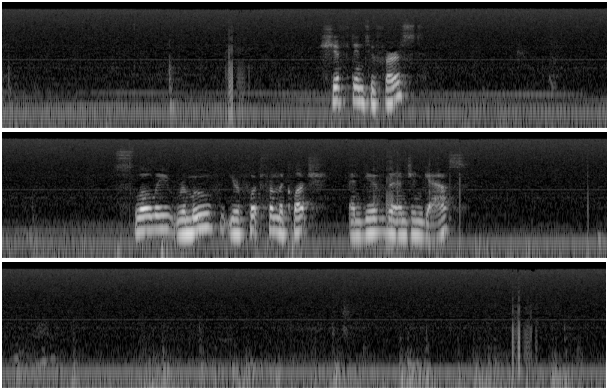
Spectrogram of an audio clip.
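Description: A car engine idles with a low, steady hum.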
